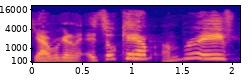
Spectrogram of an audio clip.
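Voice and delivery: put-on high, fast kid voice trying to be brave; a scared boy talking himself into courage; nervous brave kid. Nervous son reassuring himself.

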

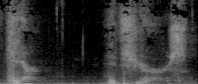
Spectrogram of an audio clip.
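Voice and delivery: soft whisper; whispered giving. Acted. The little boy handing his lunch to Jesus, whispered. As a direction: hand it over in a hush.

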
